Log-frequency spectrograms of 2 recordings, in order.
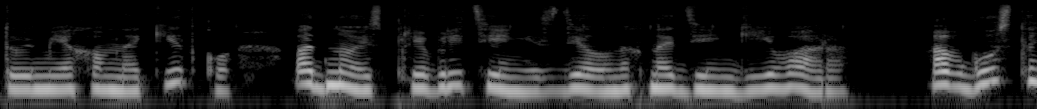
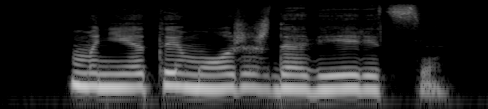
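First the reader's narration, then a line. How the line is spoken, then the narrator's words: Heavy sigh. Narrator (Russian): Августа тяжко вздохнула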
